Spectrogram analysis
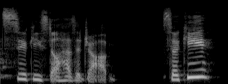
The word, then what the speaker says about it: Suki: Suki? How do I always get her name wrong? Yes. No, you almost call you. her... Yeah, I know. But usually when you're saying it sounds like you're saying Snooki.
